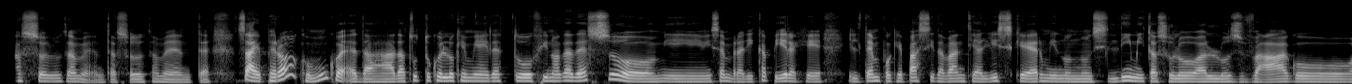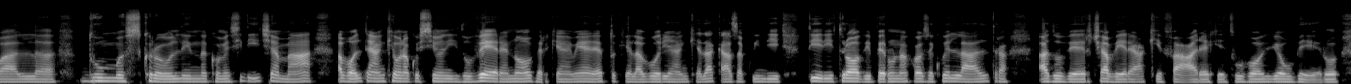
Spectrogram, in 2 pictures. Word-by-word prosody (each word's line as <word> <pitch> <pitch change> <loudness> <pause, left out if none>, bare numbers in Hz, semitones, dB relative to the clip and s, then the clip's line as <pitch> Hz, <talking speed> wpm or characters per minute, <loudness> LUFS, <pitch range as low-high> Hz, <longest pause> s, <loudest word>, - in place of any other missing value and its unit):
Assolutamente, 140 -7 -2
assolutamente. 115 0 -4 0.2
Sai 160 -3 +6
però, 165 0 +3
comunque, 185 - +1
ehm, 130 - 0
da 130 0 0
da 140 +1 +2
tutto 175 -1 -4
quello 165 -2 +3
che 165 - -3
mi 155 0 0
hai 150 - 0
detto 155 +1 +1
fino 160 0 -2
ad 160 - -2
adesso, 170 - +3
mi 135 -1 -3
mi 135 +1 -4
sembra 135 -2 -2
di 130 +1 -5
capire 145 +3 0
che 130 -1 -3 0.2
il 135 -1 -8
tempo 160 0 +1
che 150 0 -4
passi 160 0 +1
davanti 140 0 -1
agli 140 +3 -1
schermi 145 -1 +1
no 135 -1 -2
non 130 0 -2
si 135 +1 -1
limita 150 -4 +2
solo 135 -1 0
allo 130 0 0
svago 130 +1 0
o 125 -1 -1
al 120 -1 -1 0.2
doom 150 0 0
scrolling 135 -1 0
come 135 0 -4
si 140 +7 -7
dice 150 0 -2
ma 130 +2 +1 0.2
a - - +2
volte 140 +2 +2
è - - +6
anche 140 +2 0
una 140 -1 +3
questione 140 0 0
di 135 -1 -3
dovere, 130 +1 +4
no, 135 +1 0
perché 120 -1 -5
mi 130 +2 -1
hai 130 - +1
detto 130 +3 -2
che 130 0 -6
lavori 125 +1 0
anche 120 +1 -5
da 140 +1 +1
casa, 130 -2 -2
quindi 130 0 -3 0.3
ti 155 -1 +4
ritrovi 140 -1 +3
per 130 0 +3
una 135 0 -1
cosa 135 -1 0
e - - -12
quell'altra 135 -1 -1 0.3
a 135 - +4
doverci 125 0 0
avere 120 -2 +2
a 120 +1 -2
che 125 0 -7
fare, 115 0 +1
che 115 -1 -4
tu 130 +3 -5
voglia 125 +1 +1
o 125 0 0
meno. 115 0 -1
135 Hz, 180 wpm, -24 LUFS, 125-145 Hz, 0.3 s, Sai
